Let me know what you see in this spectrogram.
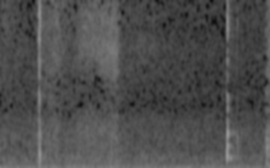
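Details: Sleeping newborn baby with hiccups: two brief, sharp hiccup clicks about two and a half seconds apart in a quiet room; ordinary newborn hiccups.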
